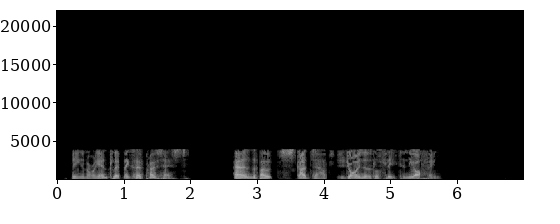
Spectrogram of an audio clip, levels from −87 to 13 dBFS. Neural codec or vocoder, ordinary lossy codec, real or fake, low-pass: none; AAC, 16 kbps; real; 7.2 kHz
